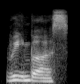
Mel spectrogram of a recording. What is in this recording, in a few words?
"reimburse", Indian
